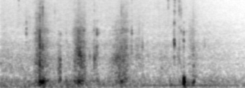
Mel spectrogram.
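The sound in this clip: Crisp bites into a sweet Elstar apple: a few quiet crunchy snaps with crackly chewing between them, the last bite sharpest, and no speech.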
